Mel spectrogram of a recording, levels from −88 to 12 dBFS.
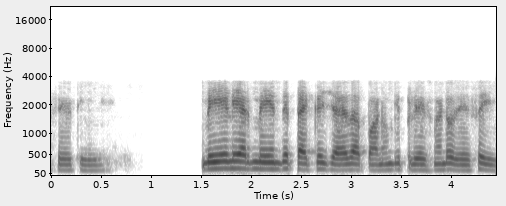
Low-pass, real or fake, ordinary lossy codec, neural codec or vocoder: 3.6 kHz; fake; none; codec, 16 kHz, 16 kbps, FreqCodec, smaller model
